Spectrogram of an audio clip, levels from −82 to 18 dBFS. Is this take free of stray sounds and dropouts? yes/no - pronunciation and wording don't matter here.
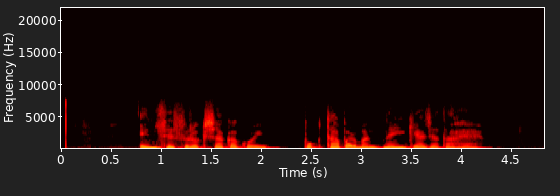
yes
